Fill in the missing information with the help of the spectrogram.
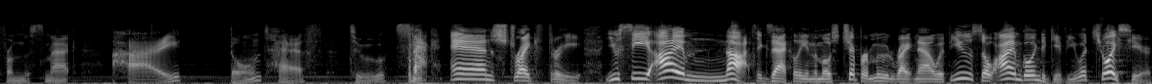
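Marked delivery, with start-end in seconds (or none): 1.1-4.3 restrained, subdued growl, hushed, very slow, drawn out. Narrating a scene, voicing Carrot's reply in a subdued growl. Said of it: "Carrot once again like growl, but more like in a subdued manner".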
